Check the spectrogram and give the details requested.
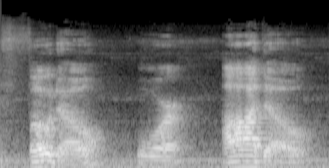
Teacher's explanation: the flap T and it's pronounced as a D for example in photo or Auto notice the D sound Auto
